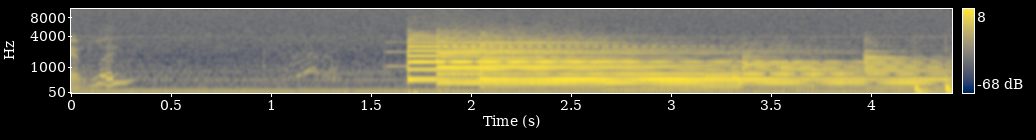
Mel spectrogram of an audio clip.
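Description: Electric guitar chord struck suddenly about two seconds in and left ringing, with a few lower notes shifting under it, over a low steady hum.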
